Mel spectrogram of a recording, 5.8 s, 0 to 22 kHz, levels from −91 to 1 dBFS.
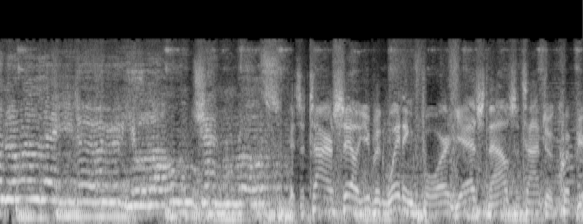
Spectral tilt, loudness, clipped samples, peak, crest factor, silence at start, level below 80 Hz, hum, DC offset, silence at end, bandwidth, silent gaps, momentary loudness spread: -5 dB/octave; -15 LUFS; under 0.1%; -4 dBFS; 12 dB; 0 s; -28 dBFS; none; under 0.1%; 0 s; 11.5 kHz; none; 4 LU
